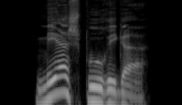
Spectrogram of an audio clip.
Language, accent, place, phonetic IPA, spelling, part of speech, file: German, Germany, Berlin, [ˈmeːɐ̯ˌʃpuːʁɪɡɐ], mehrspuriger, adjective, De-mehrspuriger.ogg
- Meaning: inflection of mehrspurig: 1. strong/mixed nominative masculine singular 2. strong genitive/dative feminine singular 3. strong genitive plural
